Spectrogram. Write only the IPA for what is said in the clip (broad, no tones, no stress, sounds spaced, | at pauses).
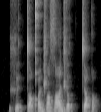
ʃ ʏ tː ɔ qʼ œ d͡ʒ a zˤ a d͡ʒ ɔ tː ʏ q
